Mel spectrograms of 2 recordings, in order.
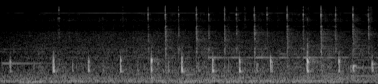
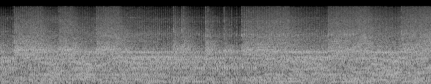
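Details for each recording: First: Honda Biz 100 motorcycle engine opened up, with the stopped crankshaft rocked by hand giving sharp metallic clicks about three a second. The owner suspects connecting rod to piston pin play; the clutch and centrifugal filter show no play. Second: Rebuilt Honda Biz 100 engine test-run on contact cleaner with no exhaust fitted: very loud, crisp, rapid firing that revs cleanly, with no connecting-rod knock from the bottom end. It runs perfectly.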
